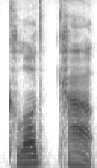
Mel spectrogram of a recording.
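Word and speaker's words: Claude Cahun: Oh man, it even tells me how to pronounce it. Claude Cowie.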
